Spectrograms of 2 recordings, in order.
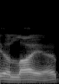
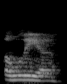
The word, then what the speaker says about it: Aliyah: I would say ALIYAH, but That's how most people pronounce it, but it's ALIYAH. ALIYAH.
